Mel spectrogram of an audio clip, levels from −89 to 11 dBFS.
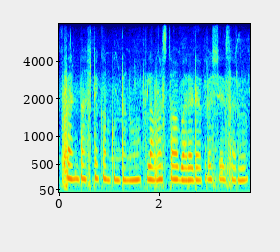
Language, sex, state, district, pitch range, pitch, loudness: Telugu, female, Andhra Pradesh, Manyam, 220-240 Hz, 230 Hz, -18 LUFS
